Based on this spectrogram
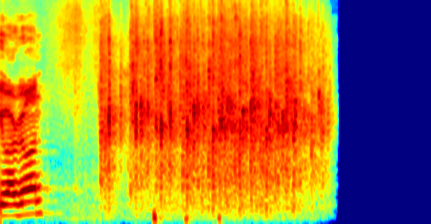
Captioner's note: applause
